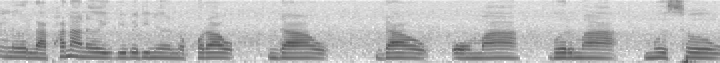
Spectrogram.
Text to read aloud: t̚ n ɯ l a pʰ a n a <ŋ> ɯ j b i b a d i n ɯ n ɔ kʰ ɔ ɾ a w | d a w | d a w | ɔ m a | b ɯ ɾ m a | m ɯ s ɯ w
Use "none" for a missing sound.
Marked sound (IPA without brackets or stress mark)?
n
